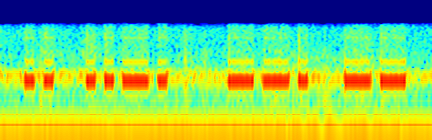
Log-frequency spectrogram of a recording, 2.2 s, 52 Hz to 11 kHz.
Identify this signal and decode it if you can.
Morse code, heard as a keyed tone, about 24 wpm, 510 Hz, with radio noise. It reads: IF GM
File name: OK QRP 2022 / Zvuk / REC36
